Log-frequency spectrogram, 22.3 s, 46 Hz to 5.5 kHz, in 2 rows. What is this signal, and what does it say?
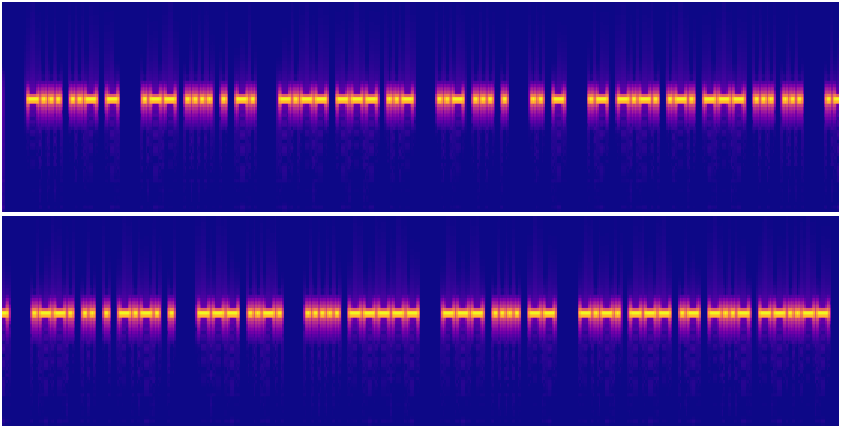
Morse code, heard as a keyed tone, about 25 wpm, 600 Hz. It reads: BUT WHEN YOU USE IT ACROSS A PIECE OF 50 OHM COAX,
